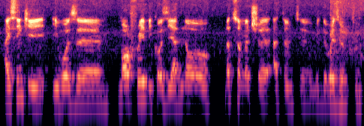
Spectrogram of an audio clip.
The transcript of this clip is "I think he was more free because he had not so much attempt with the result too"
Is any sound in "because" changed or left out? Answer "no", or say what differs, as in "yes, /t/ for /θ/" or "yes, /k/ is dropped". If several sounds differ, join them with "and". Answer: no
